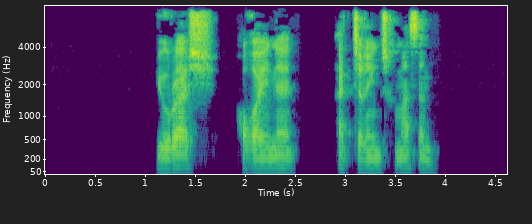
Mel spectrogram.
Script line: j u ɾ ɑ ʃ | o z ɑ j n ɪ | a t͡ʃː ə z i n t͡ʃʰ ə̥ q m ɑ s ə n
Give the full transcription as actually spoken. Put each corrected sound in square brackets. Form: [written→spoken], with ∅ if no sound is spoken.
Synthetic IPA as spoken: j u ɾ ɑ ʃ | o [z→ʁ] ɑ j n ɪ | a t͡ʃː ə [z→ʁ] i n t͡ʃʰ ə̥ q m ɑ s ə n

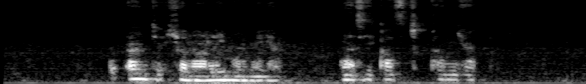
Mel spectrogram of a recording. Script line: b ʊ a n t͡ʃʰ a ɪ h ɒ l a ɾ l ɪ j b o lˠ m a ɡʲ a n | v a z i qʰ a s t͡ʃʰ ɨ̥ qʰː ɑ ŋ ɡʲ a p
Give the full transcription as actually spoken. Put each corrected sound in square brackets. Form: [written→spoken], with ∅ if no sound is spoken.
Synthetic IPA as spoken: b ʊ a n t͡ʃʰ a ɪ [h→ʃ] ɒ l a ɾ l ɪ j b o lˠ m a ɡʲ a n | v a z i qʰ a s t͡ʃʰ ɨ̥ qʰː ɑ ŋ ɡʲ a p

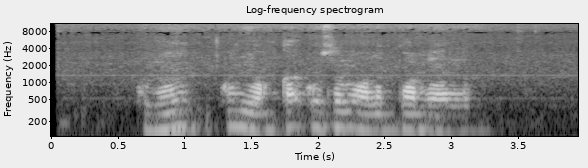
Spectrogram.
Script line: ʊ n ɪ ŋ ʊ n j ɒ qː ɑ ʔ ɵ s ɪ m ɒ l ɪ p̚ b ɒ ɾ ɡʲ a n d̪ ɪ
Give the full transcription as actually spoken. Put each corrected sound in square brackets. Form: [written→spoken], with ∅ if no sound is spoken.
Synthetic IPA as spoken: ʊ n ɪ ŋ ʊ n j ɒ qː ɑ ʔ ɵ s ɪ m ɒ l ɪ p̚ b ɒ ɾ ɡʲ a n d̪ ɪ

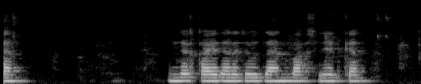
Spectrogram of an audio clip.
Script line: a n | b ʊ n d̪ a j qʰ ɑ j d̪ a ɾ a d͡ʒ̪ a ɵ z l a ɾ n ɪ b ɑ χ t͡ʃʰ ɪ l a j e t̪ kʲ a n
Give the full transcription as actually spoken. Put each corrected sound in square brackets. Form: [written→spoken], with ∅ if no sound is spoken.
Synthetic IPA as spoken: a n | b ʊ n d̪ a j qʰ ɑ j d̪ a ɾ a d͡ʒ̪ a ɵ z l a ɾ n ɪ b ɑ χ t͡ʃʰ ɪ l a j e t̪ kʲ a n

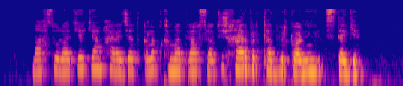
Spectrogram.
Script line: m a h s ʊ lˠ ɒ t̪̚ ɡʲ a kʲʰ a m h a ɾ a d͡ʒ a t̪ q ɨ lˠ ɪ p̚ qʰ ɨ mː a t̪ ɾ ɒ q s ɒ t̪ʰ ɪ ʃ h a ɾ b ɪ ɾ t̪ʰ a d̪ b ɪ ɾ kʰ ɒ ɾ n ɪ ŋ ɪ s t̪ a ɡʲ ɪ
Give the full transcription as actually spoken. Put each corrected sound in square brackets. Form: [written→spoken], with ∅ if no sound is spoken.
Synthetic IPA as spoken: m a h s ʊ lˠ ɒ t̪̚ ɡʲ a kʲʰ a m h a ɾ a d͡ʒ a t̪ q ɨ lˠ ɪ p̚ qʰ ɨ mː a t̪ ɾ ɒ q s ɒ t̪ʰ ɪ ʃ h a ɾ b ɪ ɾ t̪ʰ a d̪ b ɪ ɾ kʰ ɒ ɾ n ɪ ŋ ɪ s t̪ a ɡʲ ɪ

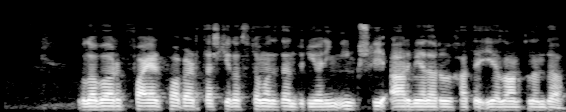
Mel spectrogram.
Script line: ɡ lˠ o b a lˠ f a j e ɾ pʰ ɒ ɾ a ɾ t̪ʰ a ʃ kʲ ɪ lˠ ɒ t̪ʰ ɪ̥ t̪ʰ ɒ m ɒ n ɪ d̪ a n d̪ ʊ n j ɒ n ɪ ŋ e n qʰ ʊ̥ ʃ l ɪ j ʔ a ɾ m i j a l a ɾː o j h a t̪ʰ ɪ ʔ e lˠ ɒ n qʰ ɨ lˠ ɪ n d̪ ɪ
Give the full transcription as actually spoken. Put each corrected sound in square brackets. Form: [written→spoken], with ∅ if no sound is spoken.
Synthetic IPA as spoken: ɡ lˠ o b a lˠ f a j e ɾ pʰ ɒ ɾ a ɾ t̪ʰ a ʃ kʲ ɪ lˠ ɒ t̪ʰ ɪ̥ t̪ʰ ɒ m ɒ n ɪ d̪ a n d̪ ʊ n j ɒ n ɪ ŋ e [n→ŋ] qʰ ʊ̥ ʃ l ɪ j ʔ a ɾ m i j a l a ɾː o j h a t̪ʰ ɪ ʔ e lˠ ɒ n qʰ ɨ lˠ ɪ n d̪ ɪ

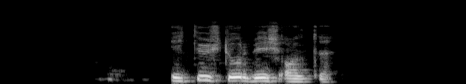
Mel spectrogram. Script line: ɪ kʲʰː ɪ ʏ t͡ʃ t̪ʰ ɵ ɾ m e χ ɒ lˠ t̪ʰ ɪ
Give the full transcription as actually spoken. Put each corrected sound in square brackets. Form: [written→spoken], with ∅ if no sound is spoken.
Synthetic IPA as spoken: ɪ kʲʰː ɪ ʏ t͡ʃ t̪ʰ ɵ ɾ [m→b] e [χ→ʃ] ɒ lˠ t̪ʰ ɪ

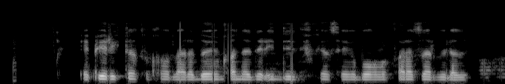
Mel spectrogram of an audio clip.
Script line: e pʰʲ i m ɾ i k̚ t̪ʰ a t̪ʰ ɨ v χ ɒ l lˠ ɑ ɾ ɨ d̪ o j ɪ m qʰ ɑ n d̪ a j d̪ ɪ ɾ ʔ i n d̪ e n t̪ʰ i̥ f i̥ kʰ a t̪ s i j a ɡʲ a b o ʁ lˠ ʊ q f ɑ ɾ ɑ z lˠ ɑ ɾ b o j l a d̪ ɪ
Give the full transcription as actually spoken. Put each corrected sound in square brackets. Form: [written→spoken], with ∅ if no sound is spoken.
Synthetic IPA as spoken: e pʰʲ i [m→∅] ɾ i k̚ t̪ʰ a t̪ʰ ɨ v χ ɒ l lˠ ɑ ɾ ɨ d̪ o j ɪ m qʰ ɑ n d̪ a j d̪ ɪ ɾ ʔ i n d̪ e n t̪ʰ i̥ f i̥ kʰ a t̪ s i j a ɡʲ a b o ʁ lˠ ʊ q f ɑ ɾ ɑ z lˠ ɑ ɾ b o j l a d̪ ɪ

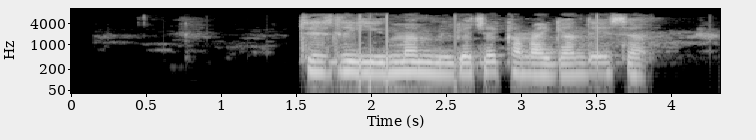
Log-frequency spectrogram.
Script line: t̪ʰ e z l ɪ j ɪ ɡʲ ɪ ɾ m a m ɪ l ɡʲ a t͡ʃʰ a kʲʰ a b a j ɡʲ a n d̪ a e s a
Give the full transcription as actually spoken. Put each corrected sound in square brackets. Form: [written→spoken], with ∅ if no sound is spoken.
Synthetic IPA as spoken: t̪ʰ e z l ɪ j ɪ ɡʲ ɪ ɾ m a m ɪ l ɡʲ a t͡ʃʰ a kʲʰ a [b→m] a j ɡʲ a n d̪ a e s a

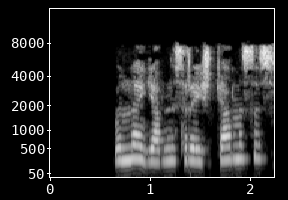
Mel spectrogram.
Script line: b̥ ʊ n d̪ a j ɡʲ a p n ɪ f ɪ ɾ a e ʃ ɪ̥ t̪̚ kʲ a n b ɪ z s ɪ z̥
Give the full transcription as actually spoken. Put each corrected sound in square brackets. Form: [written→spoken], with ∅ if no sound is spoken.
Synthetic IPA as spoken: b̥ ʊ n d̪ a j ɡʲ a p n ɪ [f→s] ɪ ɾ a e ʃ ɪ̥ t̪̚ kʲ a n [b→m] ɪ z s ɪ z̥

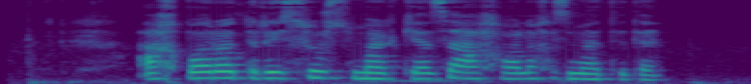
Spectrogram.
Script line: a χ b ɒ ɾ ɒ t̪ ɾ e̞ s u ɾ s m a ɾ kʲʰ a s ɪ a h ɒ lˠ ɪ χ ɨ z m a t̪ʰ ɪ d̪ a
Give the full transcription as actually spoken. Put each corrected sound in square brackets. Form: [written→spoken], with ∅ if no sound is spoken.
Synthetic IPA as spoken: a χ b ɒ ɾ ɒ t̪ ɾ e̞ s u ɾ s m a ɾ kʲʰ a [s→z] ɪ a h ɒ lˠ ɪ χ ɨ z m a t̪ʰ ɪ d̪ a

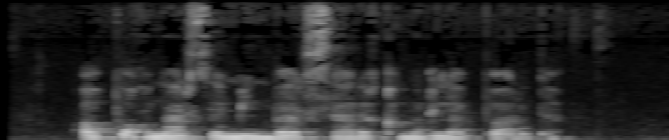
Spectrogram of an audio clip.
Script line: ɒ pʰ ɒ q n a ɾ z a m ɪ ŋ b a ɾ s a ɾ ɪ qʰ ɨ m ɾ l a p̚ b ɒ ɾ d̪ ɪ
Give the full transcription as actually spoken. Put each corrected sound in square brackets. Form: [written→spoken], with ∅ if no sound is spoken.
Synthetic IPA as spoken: ɒ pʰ ɒ q n a ɾ [z→s] a m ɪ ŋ b a ɾ s a ɾ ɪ qʰ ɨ m ɾ l a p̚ b ɒ ɾ d̪ ɪ

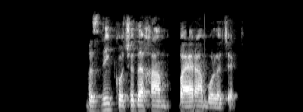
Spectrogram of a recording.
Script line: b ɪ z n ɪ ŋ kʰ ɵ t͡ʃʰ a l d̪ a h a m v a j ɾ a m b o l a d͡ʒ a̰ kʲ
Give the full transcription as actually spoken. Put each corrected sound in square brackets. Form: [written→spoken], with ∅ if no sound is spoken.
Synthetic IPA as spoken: b ɪ z n ɪ ŋ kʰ ɵ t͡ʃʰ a [l→∅] d̪ a h a m [v→b] a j ɾ a m b o l a d͡ʒ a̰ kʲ

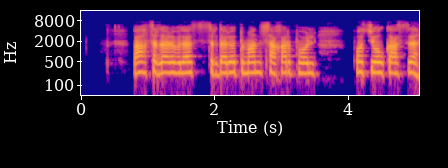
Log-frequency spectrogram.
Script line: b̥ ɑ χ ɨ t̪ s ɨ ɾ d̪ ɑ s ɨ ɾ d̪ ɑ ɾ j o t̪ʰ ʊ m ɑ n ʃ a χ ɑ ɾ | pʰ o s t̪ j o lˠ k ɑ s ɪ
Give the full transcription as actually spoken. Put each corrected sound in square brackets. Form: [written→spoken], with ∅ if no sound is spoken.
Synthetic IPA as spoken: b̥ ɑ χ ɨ t̪ s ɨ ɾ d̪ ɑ s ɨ ɾ d̪ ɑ ɾ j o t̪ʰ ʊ m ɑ n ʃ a χ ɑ ɾ | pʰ o s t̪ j o lˠ k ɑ s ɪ

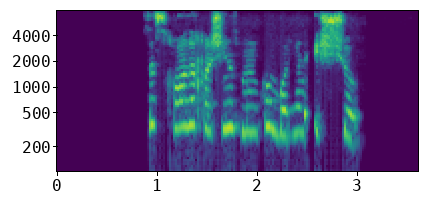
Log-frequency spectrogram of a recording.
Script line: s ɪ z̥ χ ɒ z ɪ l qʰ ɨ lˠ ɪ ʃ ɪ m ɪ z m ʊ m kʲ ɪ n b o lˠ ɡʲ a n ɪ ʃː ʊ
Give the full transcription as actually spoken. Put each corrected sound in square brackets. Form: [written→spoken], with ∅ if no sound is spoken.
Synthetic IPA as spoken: s ɪ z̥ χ ɒ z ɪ [l→ɾ] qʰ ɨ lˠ ɪ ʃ ɪ [m→ŋ] ɪ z m ʊ m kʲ ɪ n b o lˠ ɡʲ a n ɪ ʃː ʊ

